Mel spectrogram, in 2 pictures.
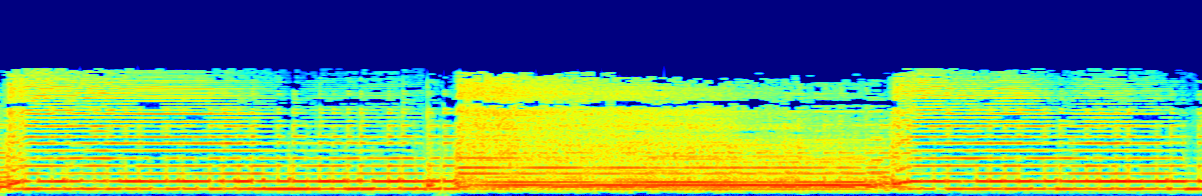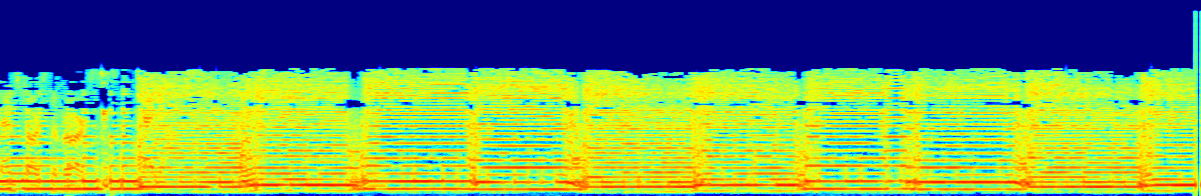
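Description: Guitar playing a chord progression: long ringing chords that change about every five to six seconds, then from about halfway a rhythmic pattern of shorter, repeated chords.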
